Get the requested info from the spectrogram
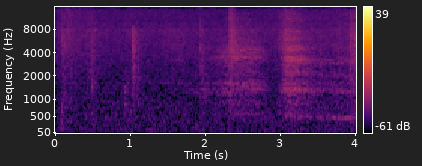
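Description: Near silence, with faint breaths from a man exerting himself during dumbbell squat-to-deadlift reps, coming twice in the second half.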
